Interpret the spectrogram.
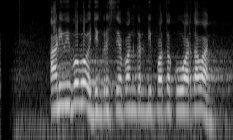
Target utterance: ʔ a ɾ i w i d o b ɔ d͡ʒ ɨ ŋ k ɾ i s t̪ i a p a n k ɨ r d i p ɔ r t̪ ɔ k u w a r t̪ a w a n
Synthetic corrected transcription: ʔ a ɾ i w i b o b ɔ d͡ʒ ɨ ŋ k ɾ i s t̪ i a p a n k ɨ r d i p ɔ t̪ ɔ k u w a r t̪ a w a n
